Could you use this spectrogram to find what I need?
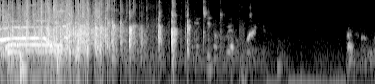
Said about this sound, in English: So everyone who has participated in any of our fundraising, the grocery stores and the like, and the Boscovs, and at the comedy night, applaud yourself. You guys did a great job.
